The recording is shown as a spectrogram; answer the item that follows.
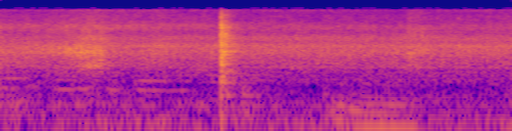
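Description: Pork cubes being stirred in a pan as they cook, a steady sizzle with a single sharp scrape of the utensil partway through, close and alone with no talking.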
